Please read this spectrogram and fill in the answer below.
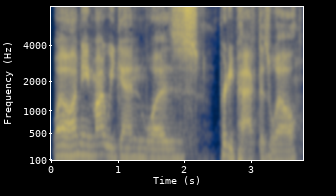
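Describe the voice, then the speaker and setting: A man's voice: mid-range voice, slow pace, a bit bright. A man co-hosting a podcast, talking in a laid-back way and swearing. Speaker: podcast co-host. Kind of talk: casual chat.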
